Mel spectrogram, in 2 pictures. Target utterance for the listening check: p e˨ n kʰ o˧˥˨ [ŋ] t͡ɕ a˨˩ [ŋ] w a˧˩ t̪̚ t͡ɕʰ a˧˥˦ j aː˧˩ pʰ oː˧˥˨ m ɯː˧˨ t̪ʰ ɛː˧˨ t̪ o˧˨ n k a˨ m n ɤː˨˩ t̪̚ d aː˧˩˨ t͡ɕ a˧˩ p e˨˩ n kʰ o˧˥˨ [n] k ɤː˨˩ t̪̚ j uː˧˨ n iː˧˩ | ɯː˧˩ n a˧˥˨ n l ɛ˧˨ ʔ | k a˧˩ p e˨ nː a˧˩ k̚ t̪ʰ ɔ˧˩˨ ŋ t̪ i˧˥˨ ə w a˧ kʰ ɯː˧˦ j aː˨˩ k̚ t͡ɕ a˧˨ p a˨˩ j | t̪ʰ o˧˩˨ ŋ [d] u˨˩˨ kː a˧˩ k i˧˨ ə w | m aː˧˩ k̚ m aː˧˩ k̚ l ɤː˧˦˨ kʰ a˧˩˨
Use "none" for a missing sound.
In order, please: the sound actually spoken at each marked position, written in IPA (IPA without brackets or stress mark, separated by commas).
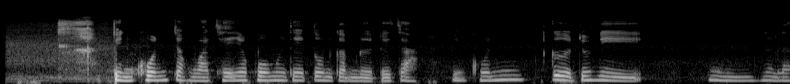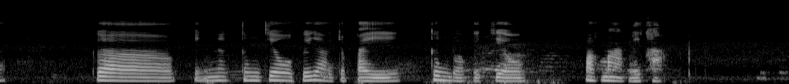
n, ŋ, n, d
